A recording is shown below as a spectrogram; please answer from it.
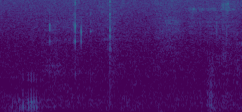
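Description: Near silence: hall room tone in a pause between speech, with one faint brief sound about a quarter of a second in.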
